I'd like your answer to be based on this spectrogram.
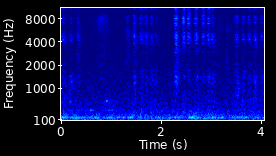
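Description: A colored pencil tip rubs and scratches across a large, flat, printed paper coloring page lying on a table, held down by one hand with long painted nails while shading in small strokes. Quiet, bright scratchy bursts repeat in quick rhythmic strokes over a steady low hum, growing a little louder midway.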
